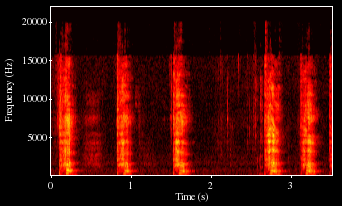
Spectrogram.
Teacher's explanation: You can see how it's being aspirated. The air is coming outside from my body.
